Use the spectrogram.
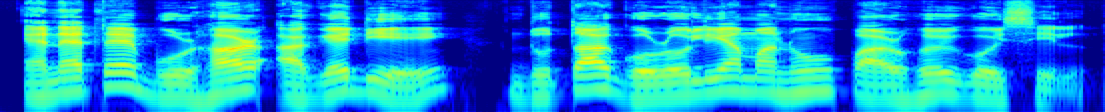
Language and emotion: Assamese, neutral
